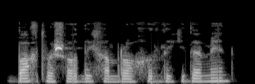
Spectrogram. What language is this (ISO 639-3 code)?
uzb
